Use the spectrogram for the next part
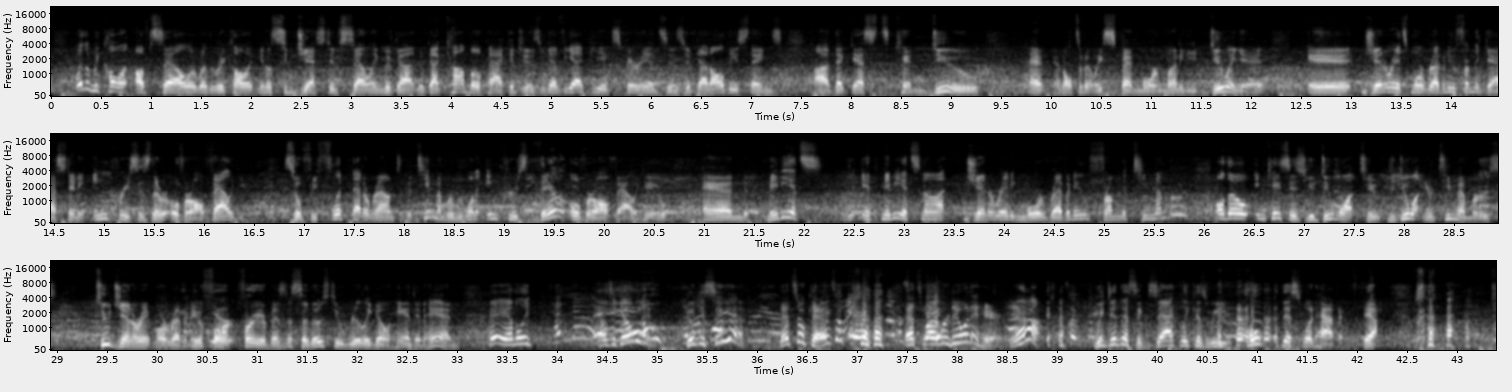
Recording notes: they recorded their findings in person at the Florida Attractions Association annual conference in the middle of the networking center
